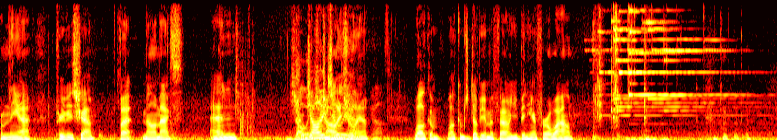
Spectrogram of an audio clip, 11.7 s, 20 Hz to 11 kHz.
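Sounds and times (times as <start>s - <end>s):
speech: 0.0s - 8.7s, 10.8s - 11.4s
metallic chimes ringing: 8.6s - 11.6s.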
